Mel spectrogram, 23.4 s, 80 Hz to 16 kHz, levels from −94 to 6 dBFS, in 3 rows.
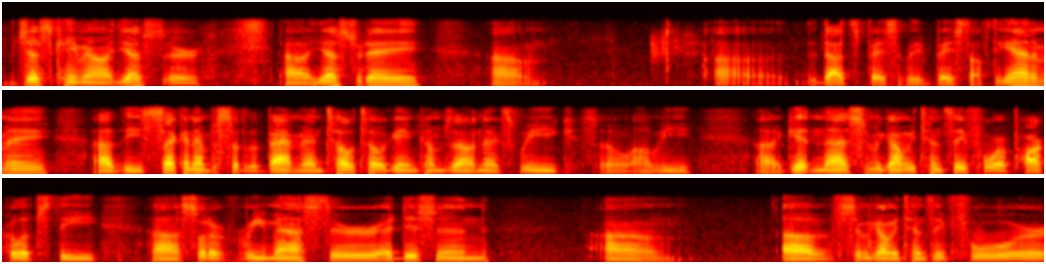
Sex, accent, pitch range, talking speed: male, American, 120-135 Hz, 125 wpm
